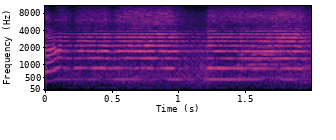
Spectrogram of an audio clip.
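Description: A vehicle horn sounding one long, steady note.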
